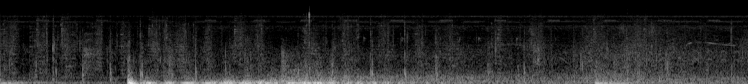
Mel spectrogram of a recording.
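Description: Footsteps run quickly over stone and earth.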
